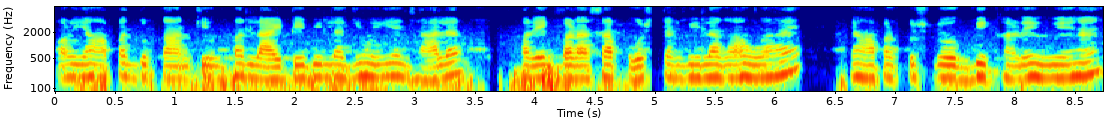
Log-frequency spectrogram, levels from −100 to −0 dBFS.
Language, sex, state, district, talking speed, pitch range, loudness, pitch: Hindi, female, Karnataka, Mysore, 185 wpm, 165-185 Hz, -25 LUFS, 175 Hz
